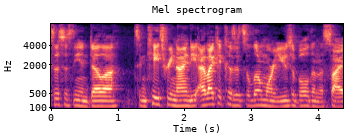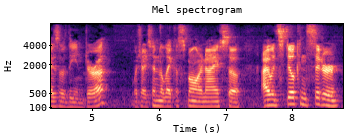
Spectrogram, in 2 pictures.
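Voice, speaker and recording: A man's voice: mid-range voice, fairly bright tone. A man hosting a casual, chatty product review, his speech slightly impeded by a swollen face after having wisdom teeth out. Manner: informal, chatty. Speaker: host of a knife review channel.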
